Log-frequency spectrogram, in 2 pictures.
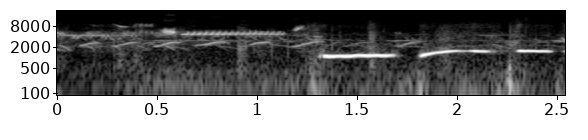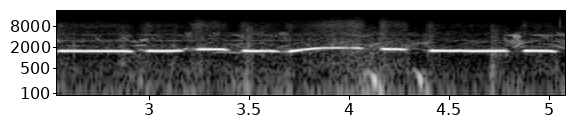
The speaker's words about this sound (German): Du kannst dann schön pfeifen.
